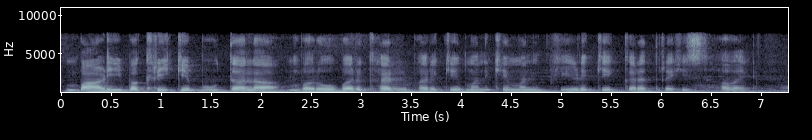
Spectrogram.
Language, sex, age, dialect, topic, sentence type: Chhattisgarhi, male, 18-24, Western/Budati/Khatahi, banking, statement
